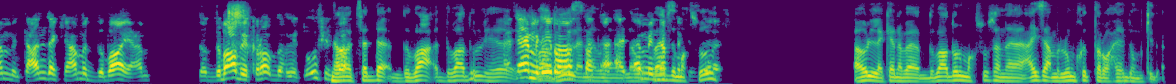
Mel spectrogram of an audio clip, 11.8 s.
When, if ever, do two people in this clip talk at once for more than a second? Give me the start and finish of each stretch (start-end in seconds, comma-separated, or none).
5.1-7.2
